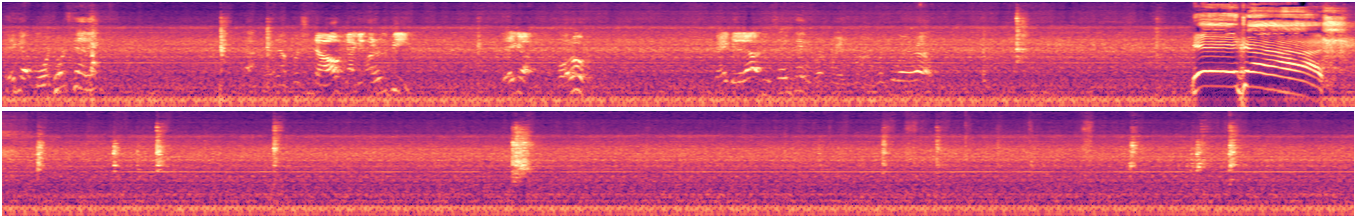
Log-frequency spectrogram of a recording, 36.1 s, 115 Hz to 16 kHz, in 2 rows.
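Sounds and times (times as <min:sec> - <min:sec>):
steady low hum: 0:14.7 - 0:23.4.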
